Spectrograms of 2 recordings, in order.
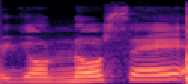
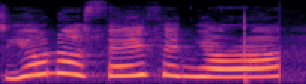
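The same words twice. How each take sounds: First: Said in the usual way. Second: Very high-pitched mock student voice; student imitation. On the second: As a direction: play a clueless pupil, pitched way up. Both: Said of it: "Every student's favorite phrase".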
